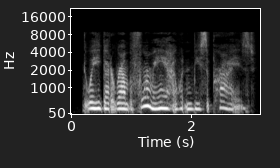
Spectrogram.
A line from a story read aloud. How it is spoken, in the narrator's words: he added, half under his breath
